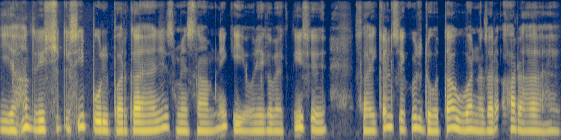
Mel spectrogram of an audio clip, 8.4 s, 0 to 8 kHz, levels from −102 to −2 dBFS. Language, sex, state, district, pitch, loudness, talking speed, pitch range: Hindi, male, Jharkhand, Ranchi, 140 Hz, -20 LUFS, 165 wpm, 130-160 Hz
